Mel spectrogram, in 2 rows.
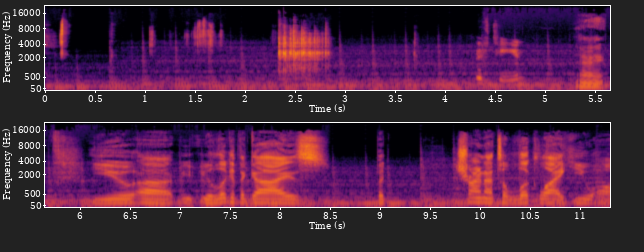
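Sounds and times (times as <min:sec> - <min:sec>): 
dice clattering across a hard tabletop: 0:01.4 - 0:01.8, 0:02.4 - 0:02.9
speech: 0:04.3 - 0:09.2, 0:09.8 - 0:11.2.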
